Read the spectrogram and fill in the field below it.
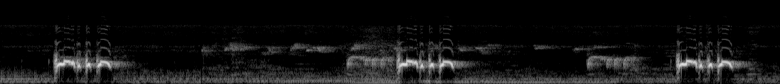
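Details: Rhythmic loud coo phrases of a local zebra dove, three bursts about three seconds apart, used to lure other doves into singing, with quieter cooing birds and low hum in the background.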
